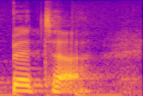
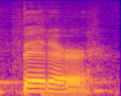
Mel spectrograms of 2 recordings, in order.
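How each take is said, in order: First: The middle T is a crisp T sound. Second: The middle T sounds like a quick D. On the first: This is how it is said in Britain. "it sounds a little British, so in Great Britain they would say still bitte" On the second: This is how it is said in America. "In American English they would say bitter"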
